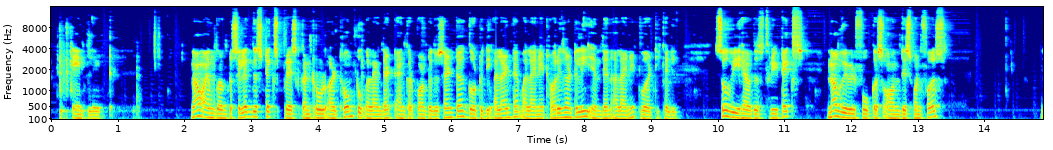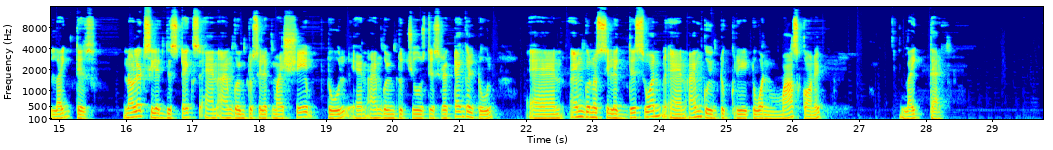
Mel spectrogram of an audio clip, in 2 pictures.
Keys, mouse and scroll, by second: 0.0-0.7 typing, 1.7 click, 4.4 ctrl+alt+Home, 6.5 click, 13.2 space, 15.3 space, 16.2 click, 24.4-29.7 drag.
